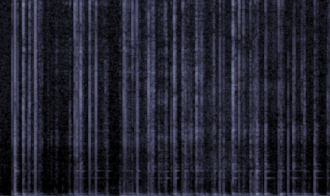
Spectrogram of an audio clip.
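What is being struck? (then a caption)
Metal wire-mesh microphone grille. Long acrylic nails tap rapidly on and scratch around the hollow metal wire-mesh grille of a studio condenser microphone. The result is a dense, continuous patter of short, dull thuds with a boomy low-end, dotted with faint bright clicks and scratchy rasps. Each tap dies away almost at once.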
